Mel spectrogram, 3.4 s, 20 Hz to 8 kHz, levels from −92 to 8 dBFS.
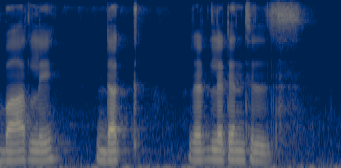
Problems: none marked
